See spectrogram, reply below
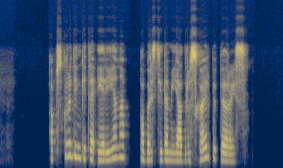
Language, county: Lithuanian, Vilnius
